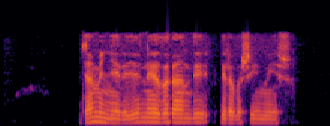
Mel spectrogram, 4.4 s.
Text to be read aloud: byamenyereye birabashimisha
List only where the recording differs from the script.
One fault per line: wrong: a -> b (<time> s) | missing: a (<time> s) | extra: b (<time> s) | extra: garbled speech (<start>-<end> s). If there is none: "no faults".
extra: neza kandi (1.9 s)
